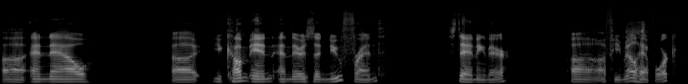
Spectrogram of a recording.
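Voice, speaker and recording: A man's voice: mid-range voice, steady tone, unhurried, pushed and bright, slight background noise. A man narrating as game master of a tabletop game on a live stream, talking loosely with restarts and frequent laughs. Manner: loose, chatty, laughs often, restarts phrases.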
